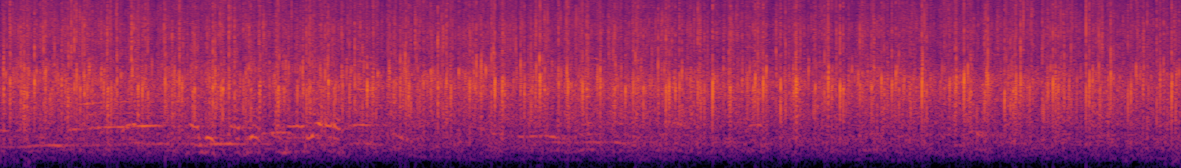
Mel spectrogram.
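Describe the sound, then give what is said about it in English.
A large audience claps their hands in sustained, dense applause to thank God after a prayer, with voices calling out and murmuring underneath, steady and fairly loud throughout. “Clap your hands and thank Him with your lips for just a few seconds tonight.”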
